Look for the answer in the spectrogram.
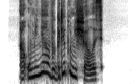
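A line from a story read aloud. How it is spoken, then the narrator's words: Somewhat offended. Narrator (Russian): как-то обиженно заметила дизайнерша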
